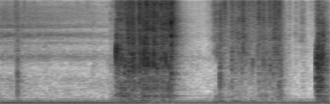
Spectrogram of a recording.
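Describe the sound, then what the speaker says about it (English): Two bursts of tarot card shuffling, a longer riffle followed by a brief second one, close up with quiet pauses between. "Let's shuffle one more time."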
